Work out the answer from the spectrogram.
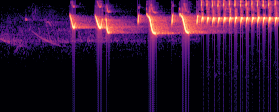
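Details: Saffron finch singing in the prio, golpe y pitada style: a few sharp, high, downward-slurred notes, then a fast, even, buzzy trill at the end.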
